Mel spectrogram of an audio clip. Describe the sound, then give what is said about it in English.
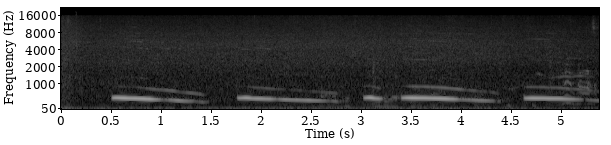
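A human voice imitates an owl hoot, used by a forest walk guide to call a group back. Five smooth, tonal hoots each slide downward in pitch, steady and fairly loud, with brief pauses between them. “So usually I call you back with an owl hoot. And it sounds like this.”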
